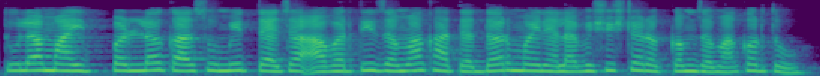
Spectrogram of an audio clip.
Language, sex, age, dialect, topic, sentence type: Marathi, female, 25-30, Northern Konkan, banking, statement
